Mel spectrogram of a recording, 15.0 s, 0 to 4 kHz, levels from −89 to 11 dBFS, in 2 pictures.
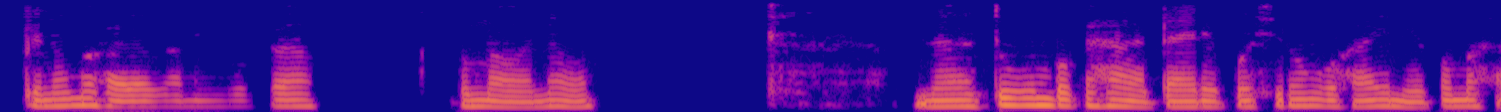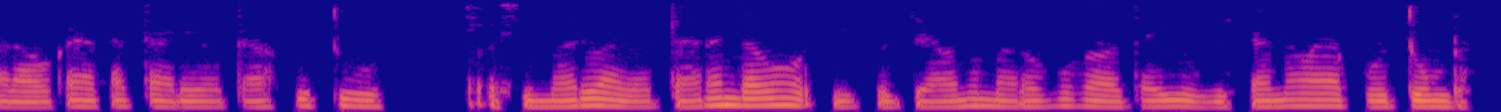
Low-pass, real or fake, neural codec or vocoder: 3.6 kHz; real; none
